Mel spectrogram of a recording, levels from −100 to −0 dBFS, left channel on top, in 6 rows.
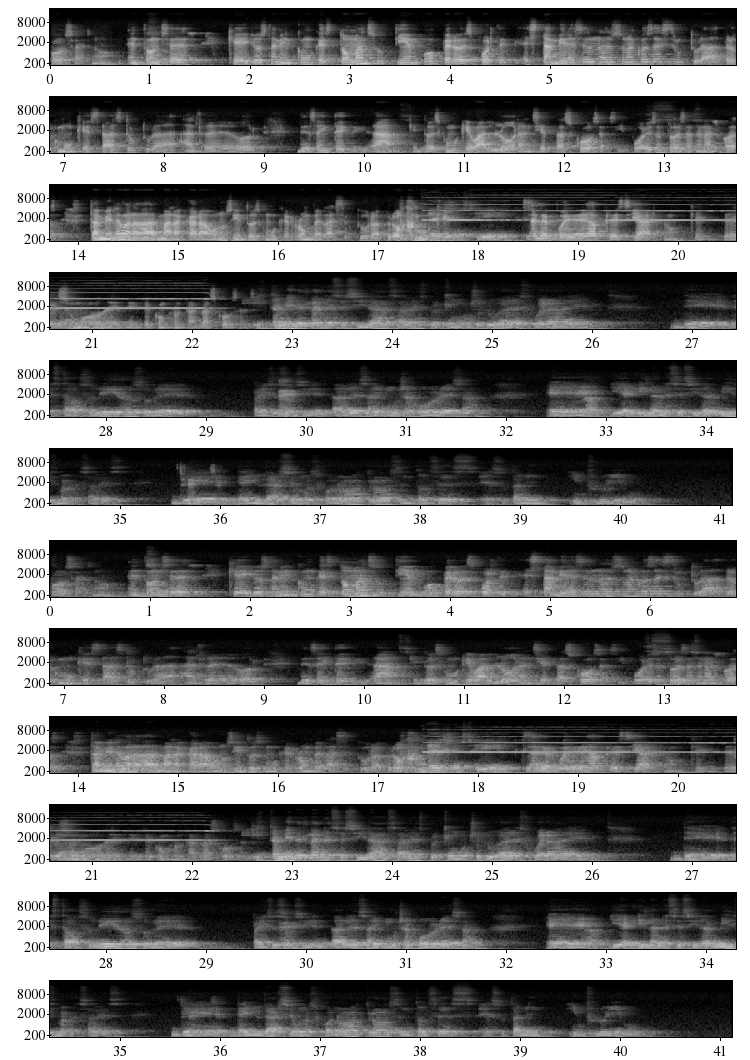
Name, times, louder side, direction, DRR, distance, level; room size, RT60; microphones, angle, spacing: voice 1, 0.0-17.8 18.5-22.6 29.7-29.9 32.8-33.0 35.7-35.8, left 5 dB, 75° left, 9 dB, 0.3 m, -32 dB
voice 2, 13.1-13.5 17.5-19.1 20.6-21.1 22.5-26.1 26.8-32.1 32.4-34.9 35.5-39.2 39.5-40.2, right 1 dB, 40° right, -1 dB, 0.4 m, -34 dB
Wind instrument woodwind instrument, 17.4-22.2, left 1 dB, 45° left, 0.7 m, -40 dB
3.4 x 2.7 x 2.3 m, 0.66 s
head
